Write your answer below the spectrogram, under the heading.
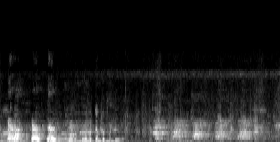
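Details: Young Rottweilers in a kennel exercise yard during a workout; three sharp, loud barks come in quick succession within the first second. A lower, drawn-out vocal sound follows, then softer mixed background noise.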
